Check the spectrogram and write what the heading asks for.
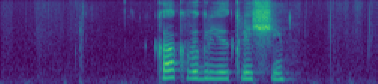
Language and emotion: Russian, neutral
